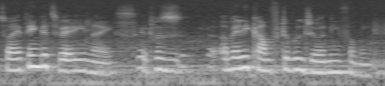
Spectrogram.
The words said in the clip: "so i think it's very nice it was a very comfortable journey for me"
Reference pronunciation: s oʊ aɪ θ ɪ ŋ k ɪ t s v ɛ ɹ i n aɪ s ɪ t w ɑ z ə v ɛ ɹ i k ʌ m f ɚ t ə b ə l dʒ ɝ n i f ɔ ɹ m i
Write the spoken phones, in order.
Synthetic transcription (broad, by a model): s oʊ aɪ t ɪ ŋ k ɪ t s v ɛ ɹ i n aɪ s ɪ t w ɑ z ə v ɛ ɹ i k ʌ m f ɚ t ə b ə l dʒ ɝ n i f ɔ ɹ m i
